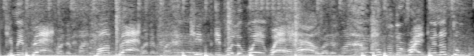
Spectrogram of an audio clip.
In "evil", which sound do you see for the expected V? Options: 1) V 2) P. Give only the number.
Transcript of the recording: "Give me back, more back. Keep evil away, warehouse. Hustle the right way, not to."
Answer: 2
